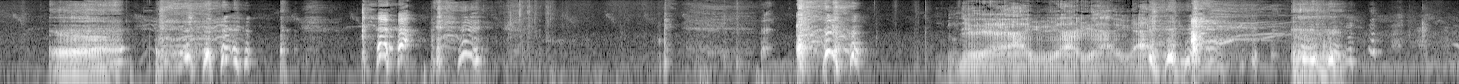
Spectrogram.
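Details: Several deep, drawn-out, throaty belches in bursts with pauses between them, amid laughter; presented as a game.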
